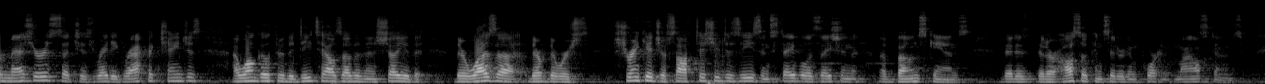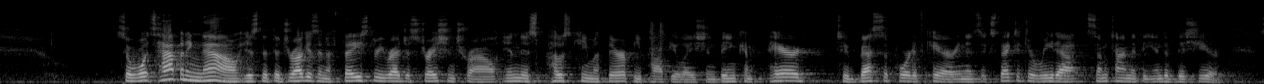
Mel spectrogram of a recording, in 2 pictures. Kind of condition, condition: setting, live audience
